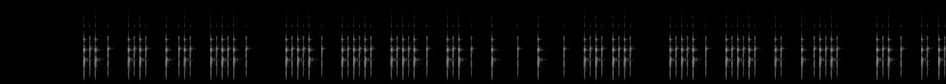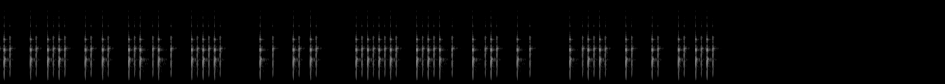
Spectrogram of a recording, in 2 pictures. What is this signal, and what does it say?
Morse code (American railroad code), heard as a telegraph sounder, machine-sent. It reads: AINU USUALLY USED ARROWS TO HUNT DEER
